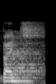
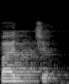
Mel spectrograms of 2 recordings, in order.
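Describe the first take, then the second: First: The final j stops dead with no bounce. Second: The final j ends with a slight echoing bounce. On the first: The speaker calls it wrong. "Berhenti, ... Tidak boleh" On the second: The speaker calls it right. "harus ada baj, ada pantulannya"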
